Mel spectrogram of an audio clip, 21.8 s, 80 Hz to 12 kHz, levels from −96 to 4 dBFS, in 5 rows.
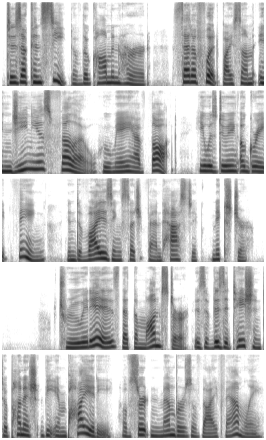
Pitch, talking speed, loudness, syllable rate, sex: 190 Hz, 130 wpm, -19 LUFS, 3.7 syllables/s, female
